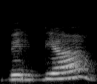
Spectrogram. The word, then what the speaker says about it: विद्या: पूरा विघ्न त ब्रह्म विद्या व में छोटी इ की मात्रा आधा द विद विद या विद्या सिद्धौ स में छोटी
